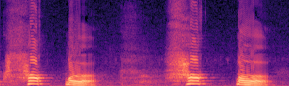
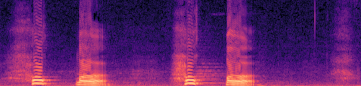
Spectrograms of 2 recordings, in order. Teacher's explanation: इसीलिए heavy letter है एक तो क़ाफ़। दूसरा, निकलने की जगह बिल्कुल हलक से है, जो छोटी वाली पैलेट हमारी है, जिसको हम लोग तारक कहते हैं, छोटी ज़बान जिसको कहते हैं, हलक में, बिल्कुल ऐन हलक में बीच में, वहाँ से क़ाफ़ का मखरज है।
